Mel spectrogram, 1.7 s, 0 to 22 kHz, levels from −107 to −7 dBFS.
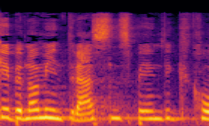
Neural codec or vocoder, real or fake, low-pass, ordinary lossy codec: none; real; 14.4 kHz; AAC, 48 kbps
